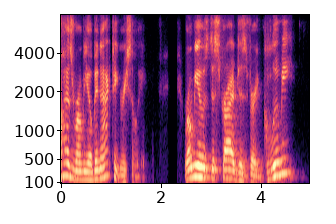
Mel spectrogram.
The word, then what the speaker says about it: Romeo: Romeo is described as very gloomy and melancholy. His name is Romeo, rhymes with woe, which means sadness.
